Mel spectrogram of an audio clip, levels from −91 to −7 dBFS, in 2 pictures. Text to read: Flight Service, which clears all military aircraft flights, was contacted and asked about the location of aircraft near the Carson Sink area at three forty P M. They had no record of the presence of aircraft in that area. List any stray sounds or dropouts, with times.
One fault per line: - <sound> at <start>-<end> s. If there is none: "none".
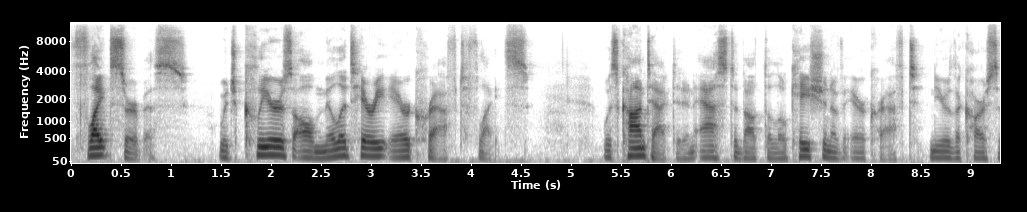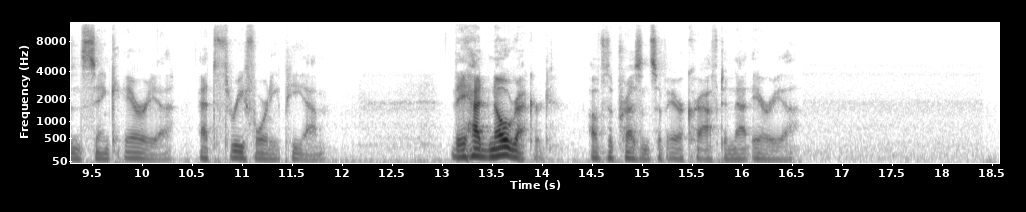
none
